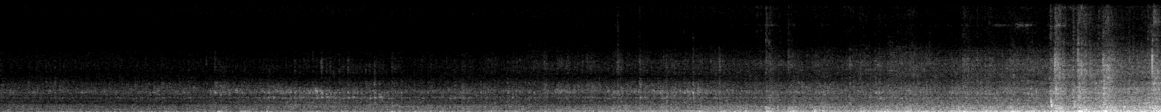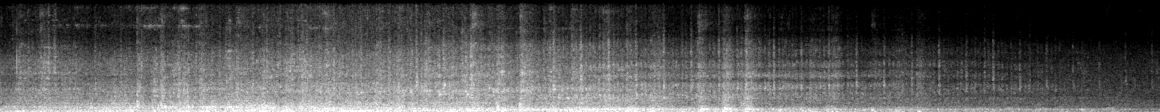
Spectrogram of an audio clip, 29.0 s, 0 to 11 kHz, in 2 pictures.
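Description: CFR class 60 (060-DA) Electroputere LDE2100 Sulzer-engined diesel-electric locomotive driving past: its engine grows steadily louder as it approaches. Its wheels click over rail joints and points as it passes close by, from a little before halfway to about three quarters through, and the sound then fades as it moves away.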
